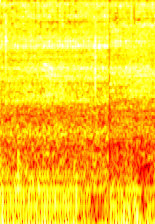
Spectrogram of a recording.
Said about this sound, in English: Sorry for the noise in the generator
